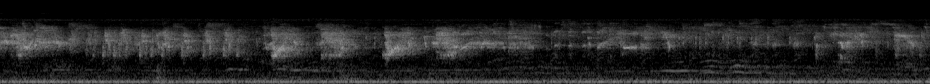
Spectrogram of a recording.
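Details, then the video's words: Swiftlet lure call: a dense flock-like chatter of harsh, squawky chirps packed closely together, rising and falling in loudness in bursts, over a steady low electrical hum. "Suara Panggil Walet"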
